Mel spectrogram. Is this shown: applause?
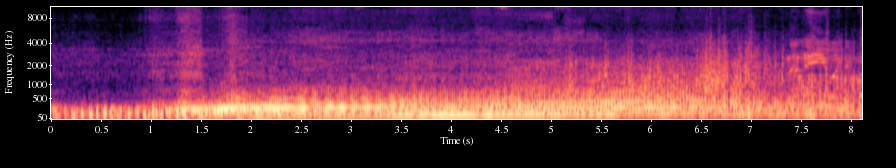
no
